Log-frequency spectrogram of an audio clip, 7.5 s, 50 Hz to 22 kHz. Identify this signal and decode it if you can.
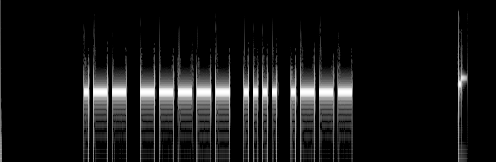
Morse code, heard as a keyed tone, about 17 wpm, 700 Hz. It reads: W0HJ
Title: USA Call Signs 17wpm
